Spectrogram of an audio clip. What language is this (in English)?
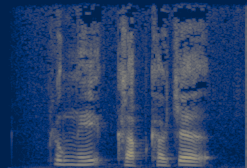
Thai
